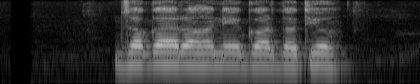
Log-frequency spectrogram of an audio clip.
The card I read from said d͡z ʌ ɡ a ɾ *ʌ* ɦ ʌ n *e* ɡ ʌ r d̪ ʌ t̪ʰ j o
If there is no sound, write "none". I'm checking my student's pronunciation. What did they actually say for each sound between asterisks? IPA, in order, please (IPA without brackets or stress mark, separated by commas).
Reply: ʌ, e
